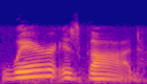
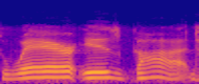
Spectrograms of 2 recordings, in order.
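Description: First: It is said sternly but fairly quietly. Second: It is said loudest, almost shouted.

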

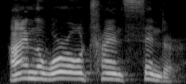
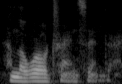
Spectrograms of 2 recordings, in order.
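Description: First: It is said with a sharp, boastful edge. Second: It is said plainly, without a sharp edge.

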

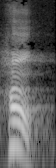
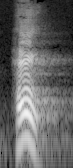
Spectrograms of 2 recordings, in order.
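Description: First: It is shouted at a moderate volume. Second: It is shouted at a louder volume.

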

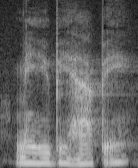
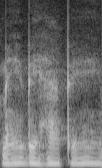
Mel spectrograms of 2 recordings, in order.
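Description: First: It is said with sincere, determined feeling. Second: It is said flatly, without much feeling. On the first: The phrase is meant wholeheartedly. The speaker calls it right. "a little more determination, a little more sincerity" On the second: The phrase is recited without real intention. The speaker calls it wrong. "I'm just sort of like shallowly saying the phrases"

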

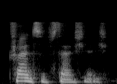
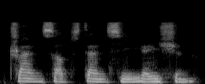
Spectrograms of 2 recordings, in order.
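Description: First: One syllable is stressed and the ending rushes away. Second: All syllables get roughly equal weight and length. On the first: "Whereas a Briton would say transubstantiation" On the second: "if we were to say something like level syllable"

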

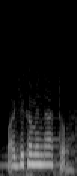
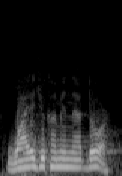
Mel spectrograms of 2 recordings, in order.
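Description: First: It is said in a kind, gentle tone. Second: It is said in a harsh, accusing tone.

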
